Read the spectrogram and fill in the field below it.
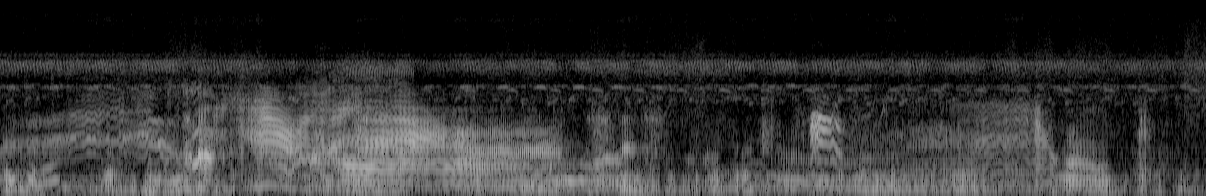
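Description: A lion gives deep, rasping roars and grunts after sunset in the Mara, loudest in the first few seconds and then trailing off, over a steady high drone of insects.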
